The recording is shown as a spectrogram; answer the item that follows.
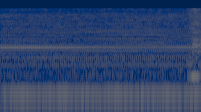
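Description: Electric hair clippers running with a steady hum, held at the hairline just before the first pass.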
